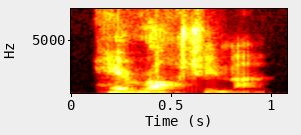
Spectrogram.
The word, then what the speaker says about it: Hiroshima: name of a city, a very famous city in Japan would be what an English speaker might call Hiroshima, or if you're British, Hiroshima. But in Japanese, it's not Hiroshima. It's not like the same concept of a letter H.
